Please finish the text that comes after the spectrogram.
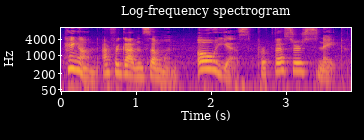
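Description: A woman voicing a big, bearded, friendly gamekeeper man, proud and easily flattered, with rustic, blustering speech in a storybook reading. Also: medium pitch, a little slow, husky, pitched above the performer's own voice, full character voice. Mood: chatty, reassuring.

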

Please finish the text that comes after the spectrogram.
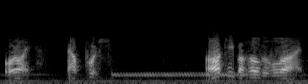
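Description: A man acting a brisk, practical spaceship chief engineer who is quick to snap, in 1950s British radio drama style. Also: mid-range voice, close to an everyday voice. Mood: careful, firm. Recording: dull, noisy 1950s radio recording.

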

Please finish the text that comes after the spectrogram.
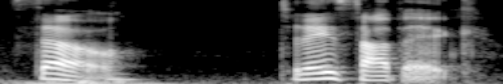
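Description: A young woman hosting a podcast, chatting and teasing in a wry, brisk way and reading quiz questions aloud. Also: on the low side. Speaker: podcast host.

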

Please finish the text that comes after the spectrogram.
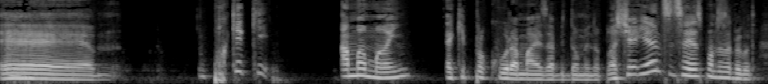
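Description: A man, a doctor co-hosting a podcast, chatting casually with quick jokes. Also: mid-range voice. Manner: animated, jokey, quick asides.

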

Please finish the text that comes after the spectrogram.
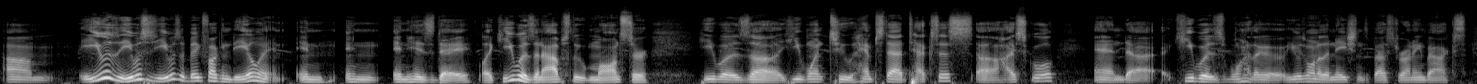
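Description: A man's voice: on the low side, normal speed, vocal fry, a little mellow, no room sound. A young man co-hosting a casual sports podcast, talking loosely and swearing now and then. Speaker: podcast co-host.

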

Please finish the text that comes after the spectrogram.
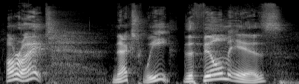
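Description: Man, podcast co-host, lively pitch, playful chat, repeats phrases. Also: slow, husky. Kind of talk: casual banter.

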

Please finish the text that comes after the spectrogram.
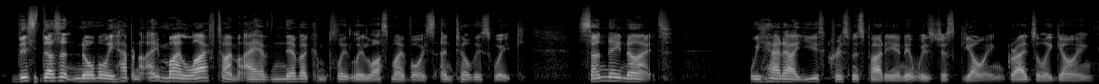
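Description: Male pastor, gravelly mid-pitched voice, casual sermon delivery, dry close sound. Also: no room sound. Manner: conversational, animated preaching with asides.

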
